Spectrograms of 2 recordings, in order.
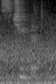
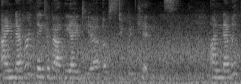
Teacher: sometimes T sounds can become a CH in words like stupid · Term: received pronunciation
